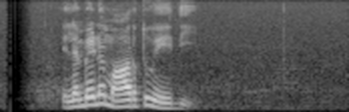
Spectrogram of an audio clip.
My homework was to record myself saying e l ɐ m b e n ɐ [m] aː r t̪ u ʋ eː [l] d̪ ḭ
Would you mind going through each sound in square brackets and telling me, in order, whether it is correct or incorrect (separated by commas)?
correct, incorrect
